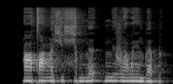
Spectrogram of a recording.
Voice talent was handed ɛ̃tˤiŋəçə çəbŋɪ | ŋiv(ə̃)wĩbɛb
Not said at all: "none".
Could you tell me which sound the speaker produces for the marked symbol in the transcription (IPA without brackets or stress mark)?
ə̃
